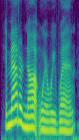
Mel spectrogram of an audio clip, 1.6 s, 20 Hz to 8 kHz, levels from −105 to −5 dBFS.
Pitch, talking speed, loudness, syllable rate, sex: 195 Hz, 225 wpm, -15 LUFS, 6.3 syllables/s, female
